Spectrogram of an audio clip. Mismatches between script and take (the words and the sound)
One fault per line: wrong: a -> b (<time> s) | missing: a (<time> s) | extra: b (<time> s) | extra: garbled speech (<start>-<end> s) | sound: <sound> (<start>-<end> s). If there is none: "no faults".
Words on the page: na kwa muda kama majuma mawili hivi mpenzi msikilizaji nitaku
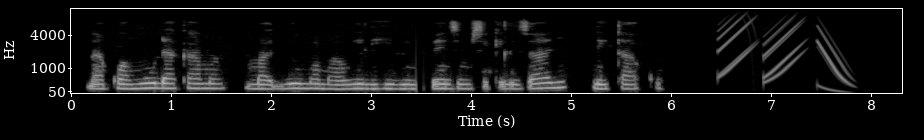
sound: dropout (3.4-3.5 s)
sound: chirp (6.5-7.9 s)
